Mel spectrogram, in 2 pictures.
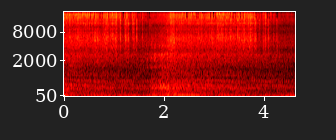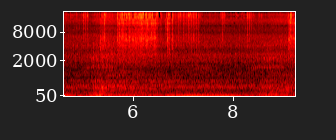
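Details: Dacia Eco-G 100 engine: note swells and falls with revs, with a rough grumbling rattle as it comes off throttle; noise on deceleration, cause unknown.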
